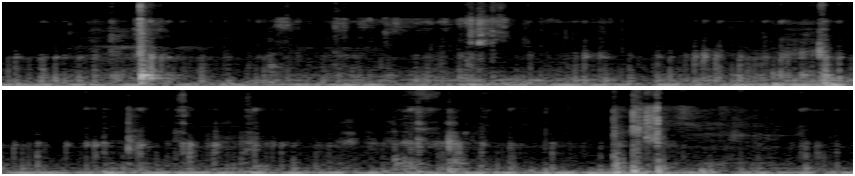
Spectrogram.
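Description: Faint, soft rustles and light taps of tarot cards being drawn from a deck and handled over a cloth-covered table, with a sharper tap just under a second in and a few more near the end.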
